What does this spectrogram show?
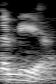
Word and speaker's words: AMXXR: All right, my name AMXXR, aka. But it's pronounced Amir.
